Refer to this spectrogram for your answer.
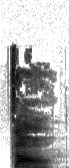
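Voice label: "zao4", Mandarin Chinese pinyin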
